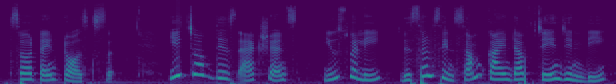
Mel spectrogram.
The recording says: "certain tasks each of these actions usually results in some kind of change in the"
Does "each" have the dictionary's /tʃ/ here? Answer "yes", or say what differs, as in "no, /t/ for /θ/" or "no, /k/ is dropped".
yes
